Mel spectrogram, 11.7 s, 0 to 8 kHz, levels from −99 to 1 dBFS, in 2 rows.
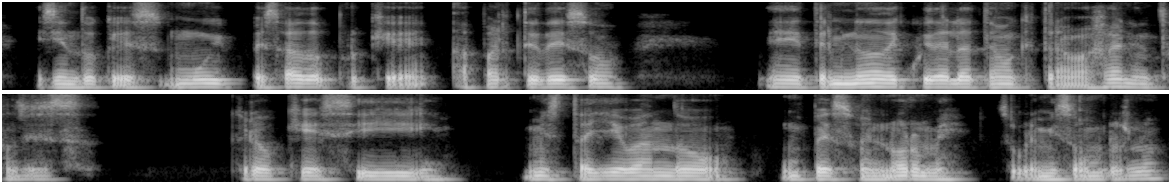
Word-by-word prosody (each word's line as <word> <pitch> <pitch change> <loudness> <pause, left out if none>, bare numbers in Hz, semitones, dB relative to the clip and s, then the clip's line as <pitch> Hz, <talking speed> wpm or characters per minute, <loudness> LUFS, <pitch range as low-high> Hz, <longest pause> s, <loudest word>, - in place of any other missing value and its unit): Y - - -13
siento 110 0 0
que - - +1
es 110 0 -5
muy 120 0 +1
pesado, 120 +1 +1
porque, - - -3
aparte 115 +2 -2
de 120 +1 +4
eso, 120 0 -1 0.7
eh, 120 -1 +1
terminando 115 +2 +5
de 120 -1 +4
cuidarla, 120 -1 +4
tengo 115 0 0
que 110 - -15
trabajar, 125 +3 -1
entonces, 110 -1 -7 0.6
creo 110 -1 -1
que 115 -1 -2
sí 110 -1 -2 0.3
me 115 - -1
está 110 0 -1
llevando 110 -1 +2 0.2
un 110 0 -3
peso 115 0 +1
enorme 110 -2 +1
sobre 105 - -3
mis 105 0 +1
hombros, 110 0 0
¿no? 130 +1 -4
115 Hz, 160 wpm, -23 LUFS, 110-120 Hz, 0.7 s, terminando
